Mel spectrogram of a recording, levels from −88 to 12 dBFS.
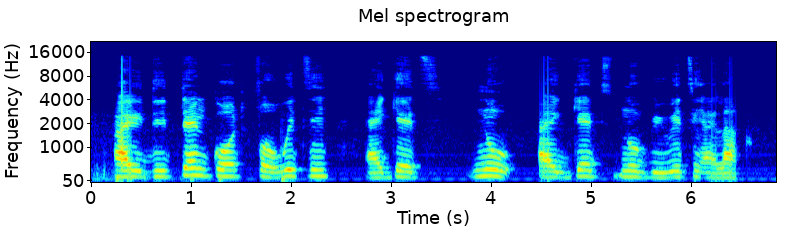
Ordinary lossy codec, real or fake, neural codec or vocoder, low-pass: none; real; none; 14.4 kHz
